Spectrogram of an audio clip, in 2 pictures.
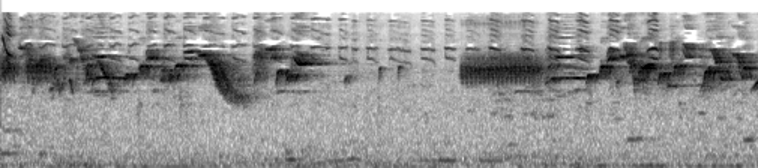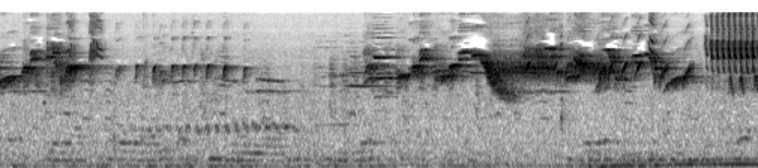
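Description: A goldfinch–canary hybrid sings a fast, high twittering song of bright trills and chirps in long bursts with brief pauses.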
